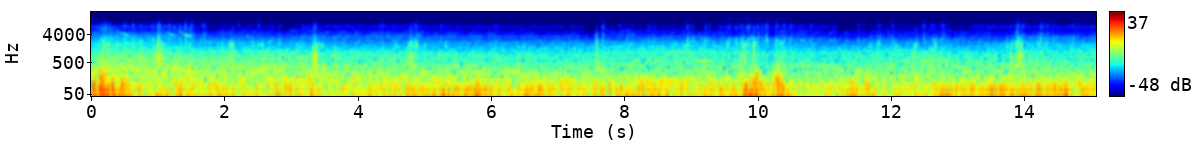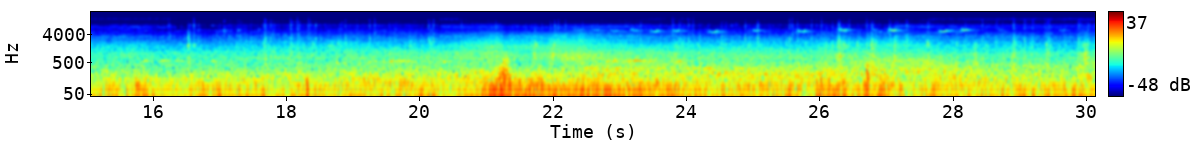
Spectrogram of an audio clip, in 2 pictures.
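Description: Bicycle riding over paving stones: a steady rushing of air and tyre noise, with a few sharp knocks and rattles from the bike about a third of the way in and again later.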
